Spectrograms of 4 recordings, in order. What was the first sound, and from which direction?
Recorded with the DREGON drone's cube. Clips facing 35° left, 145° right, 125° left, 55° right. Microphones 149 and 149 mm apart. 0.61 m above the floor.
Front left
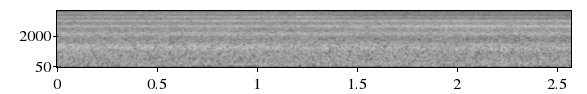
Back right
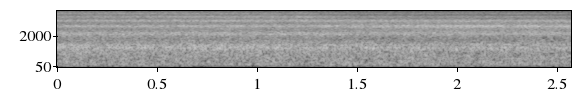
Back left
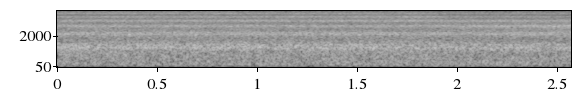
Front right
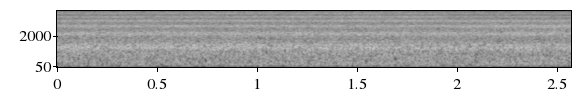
Only background noise.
